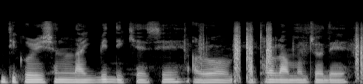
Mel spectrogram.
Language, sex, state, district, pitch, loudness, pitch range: Nagamese, male, Nagaland, Kohima, 105 Hz, -19 LUFS, 100-110 Hz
